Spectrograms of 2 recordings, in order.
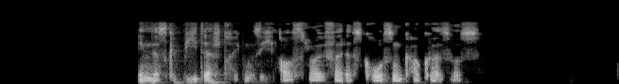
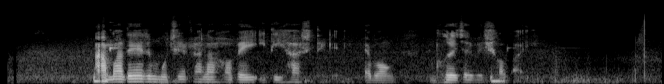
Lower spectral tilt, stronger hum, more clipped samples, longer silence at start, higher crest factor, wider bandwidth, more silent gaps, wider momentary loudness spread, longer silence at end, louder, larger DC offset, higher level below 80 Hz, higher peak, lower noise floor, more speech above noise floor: second, -4.5 dB/octave vs -6 dB/octave; neither; neither; first, 1.4 s vs 0.15 s; second, 20 dB vs 26 dB; second, 7.8 kHz vs 10 kHz; neither; second, 8 LU vs 26 LU; first, 1.4 s vs 0.2 s; first, -20 LUFS vs -25 LUFS; neither; first, -54 dBFS vs -62 dBFS; about the same, -2 dBFS vs 0 dBFS; first, under -90 dBFS vs -48 dBFS; first, over 70 dB vs 24 dB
